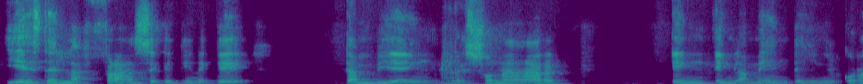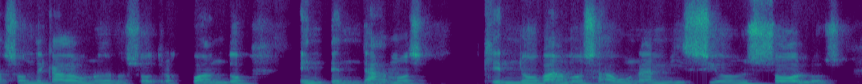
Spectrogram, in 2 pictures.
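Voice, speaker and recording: A man's voice: mid-range voice, measured pace, warm tone. A man teaching an online Bible class, earnest and repetitive, with frequent restarts and fillers.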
